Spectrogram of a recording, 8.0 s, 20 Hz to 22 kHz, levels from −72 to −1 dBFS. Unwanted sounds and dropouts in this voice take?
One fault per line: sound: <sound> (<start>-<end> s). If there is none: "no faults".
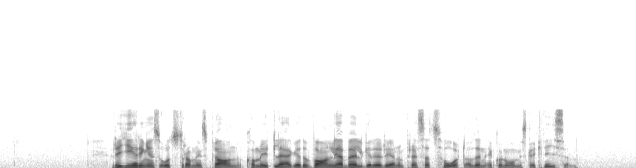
no faults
